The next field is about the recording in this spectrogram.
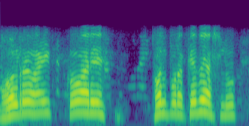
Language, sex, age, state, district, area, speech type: Odia, male, 45-60, Odisha, Nabarangpur, rural, conversation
